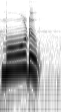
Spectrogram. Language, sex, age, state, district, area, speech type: Telugu, female, 18-30, Telangana, Hyderabad, urban, read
